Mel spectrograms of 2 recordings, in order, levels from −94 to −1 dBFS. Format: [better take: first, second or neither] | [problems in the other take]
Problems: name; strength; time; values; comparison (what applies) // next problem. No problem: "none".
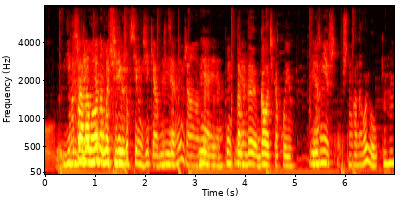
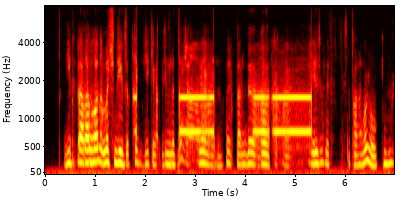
first | noise reduction (neural diffusion model UNIVERSE++)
